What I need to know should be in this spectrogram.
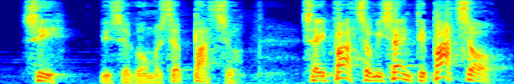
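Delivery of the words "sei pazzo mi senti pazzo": high-pitched, loud yelled outburst. A man shouts at Martì, who is bent over his map, shouting. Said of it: "Gridò a Martì".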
